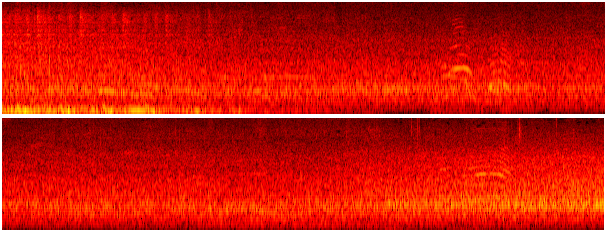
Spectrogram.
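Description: A large stadium crowd murmurs and cheers steadily.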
